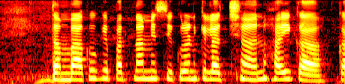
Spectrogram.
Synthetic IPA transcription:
t̪ɐmbaːkok̬epət̪ːãmẽsɪkɾəɽ̃kelətːʃʰənɦɐikak

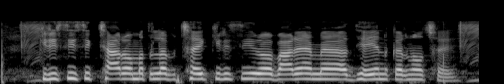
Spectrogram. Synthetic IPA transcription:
kɾisisik̚t͡ʃʰaɾɔmət̪ləbt͡ʃʰɛjkɾisiɾɔbaɾemeəd̪ʱjəjənkəɾnət͡ʃʰɛ

